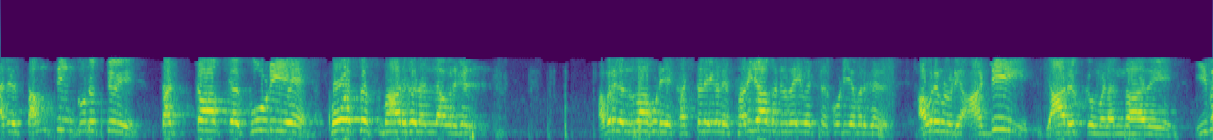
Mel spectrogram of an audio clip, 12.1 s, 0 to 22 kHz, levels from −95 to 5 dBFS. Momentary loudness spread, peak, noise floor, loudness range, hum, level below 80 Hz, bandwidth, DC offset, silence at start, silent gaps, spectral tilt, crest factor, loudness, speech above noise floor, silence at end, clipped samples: 9 LU; 0 dBFS; -45 dBFS; 3 LU; none; -42 dBFS; 4 kHz; under 0.1%; 0 s; none; -7.5 dB/octave; 10 dB; -9 LUFS; 36 dB; 0 s; 4%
